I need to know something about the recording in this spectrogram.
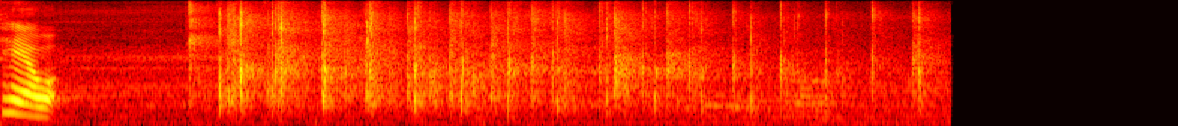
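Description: People applaud.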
